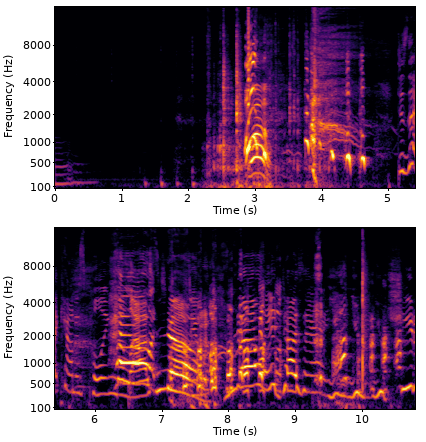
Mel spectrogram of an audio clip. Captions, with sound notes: - Oh (yelping) (laughing) - Does that count as pulling? - Hell no! No it doesn't, you cheater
